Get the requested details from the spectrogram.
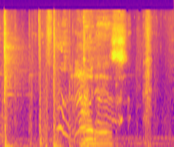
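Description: A young woman groans in pain.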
